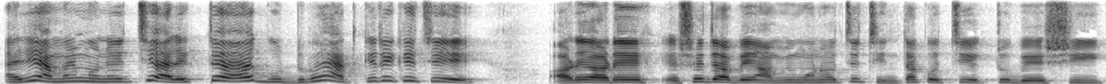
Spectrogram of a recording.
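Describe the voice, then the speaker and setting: A woman's voice: a little high, moderate pace, darkish tone, lightly acted. A woman voicing a chatty middle-aged male ice cream seller in a doll-play story, talking with lots of exclamations and scolding. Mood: cheerful.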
